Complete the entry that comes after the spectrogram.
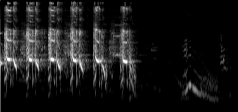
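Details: Francolin calling as a net-trap lure: six quick, harsh, rasping notes, about one every quarter second, then a softer slurred note that rises and falls.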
